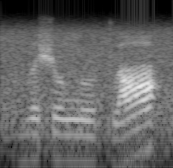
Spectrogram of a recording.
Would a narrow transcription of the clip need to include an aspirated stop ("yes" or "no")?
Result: no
